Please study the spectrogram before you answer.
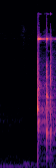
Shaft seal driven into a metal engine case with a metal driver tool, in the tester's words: tu viens en appui tout bêtement et que ça sonne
